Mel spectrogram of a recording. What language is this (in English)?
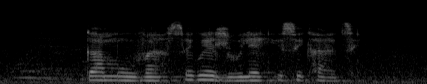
Zulu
